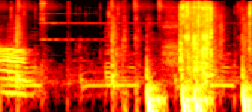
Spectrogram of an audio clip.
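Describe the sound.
Tarot cards shuffled and drawn during a Leo reading: a few brief papery riffles and slaps follow a short voice, fairly faint overall.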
